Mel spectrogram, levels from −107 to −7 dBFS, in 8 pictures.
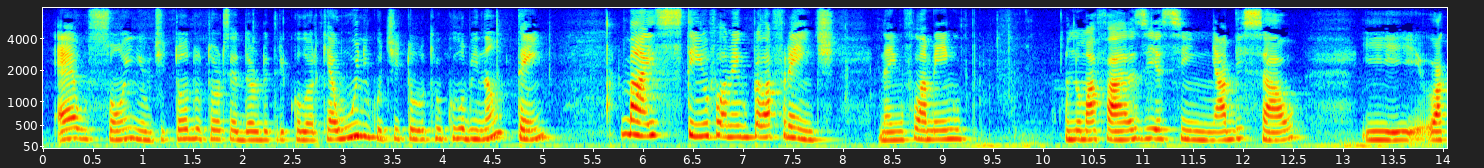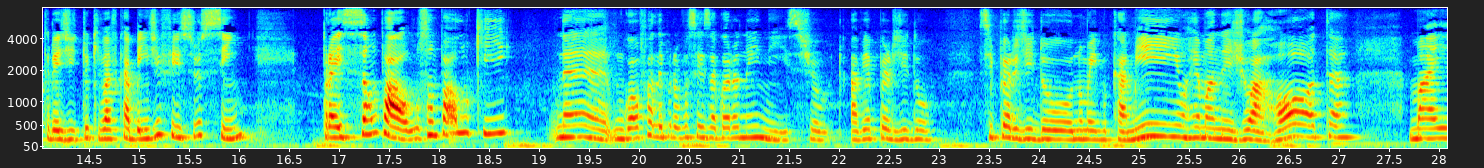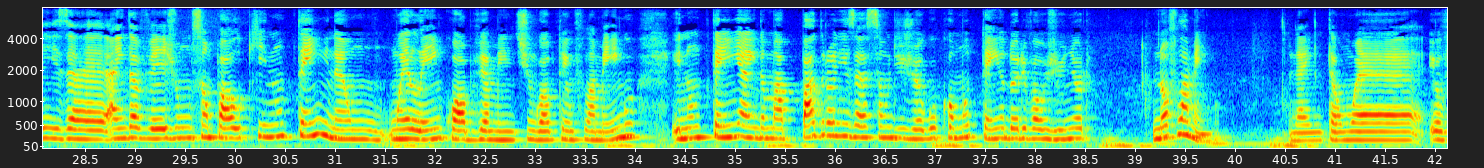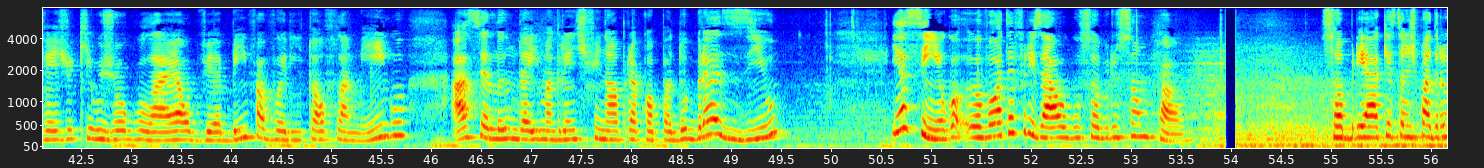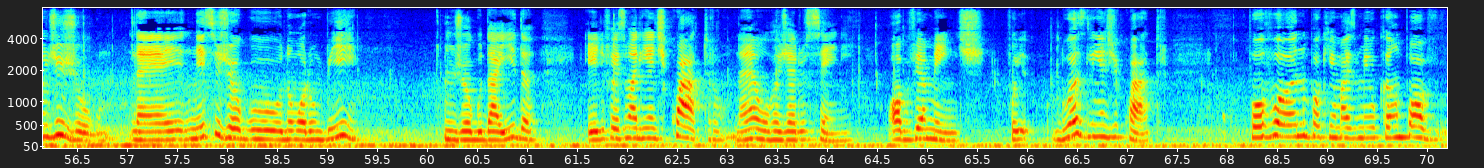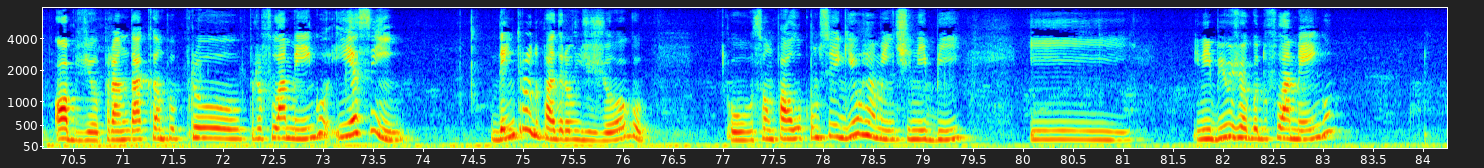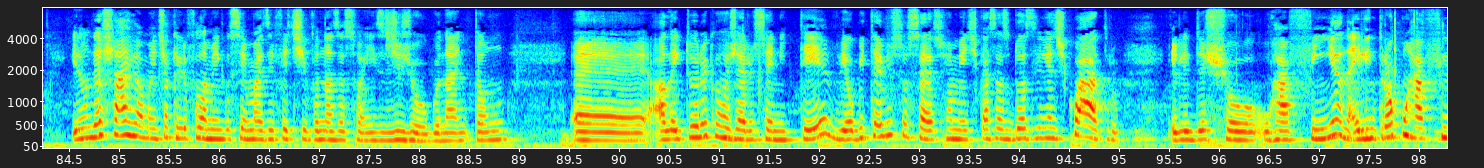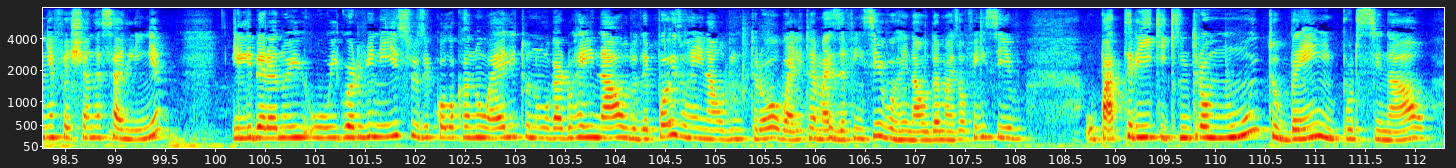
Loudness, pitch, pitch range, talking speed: -26 LUFS, 205 Hz, 185-235 Hz, 155 wpm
